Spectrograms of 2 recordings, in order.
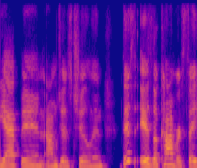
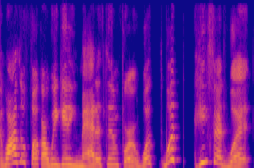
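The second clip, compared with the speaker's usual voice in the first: normal talking voice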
